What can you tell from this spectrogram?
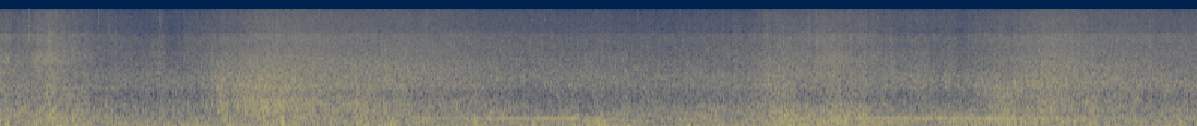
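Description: Sea waves surging and washing against shoreline rocks, swelling every few seconds, with wind buffeting the microphone.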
